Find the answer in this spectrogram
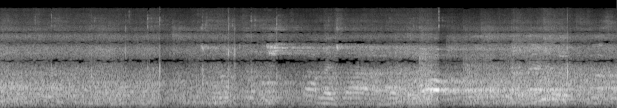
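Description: Indistinct voices and chatter echoing in a large sports hall, with a few sharp knocks, the loudest about four seconds in.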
